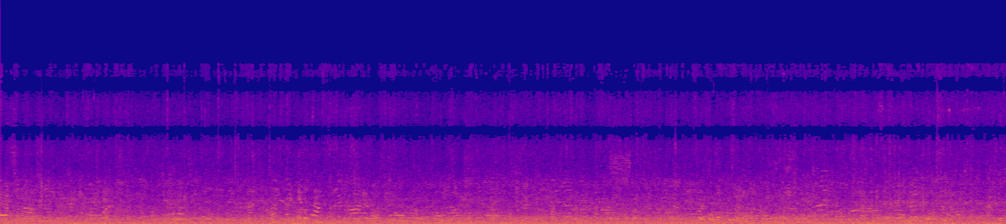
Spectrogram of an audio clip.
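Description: Many footsteps shuffle across pavement.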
